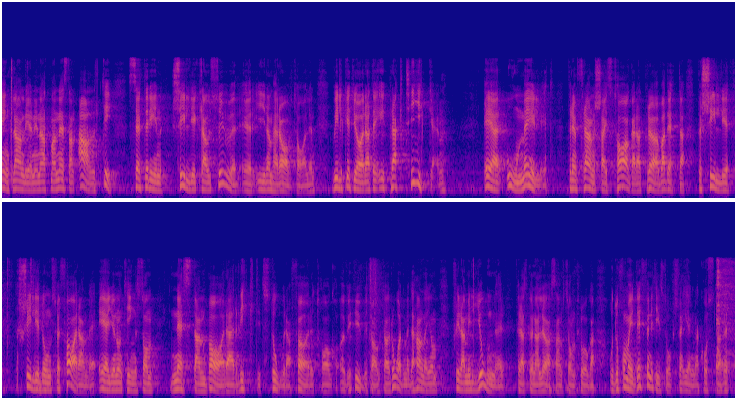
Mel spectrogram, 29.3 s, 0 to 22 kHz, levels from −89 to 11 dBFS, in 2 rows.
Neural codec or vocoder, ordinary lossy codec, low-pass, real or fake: none; none; none; real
